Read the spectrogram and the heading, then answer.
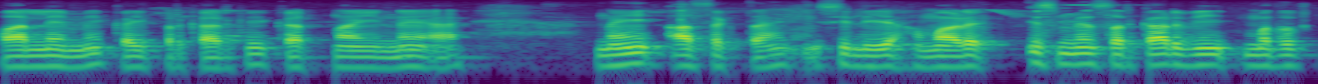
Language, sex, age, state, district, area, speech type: Hindi, male, 30-45, Bihar, Madhepura, rural, spontaneous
